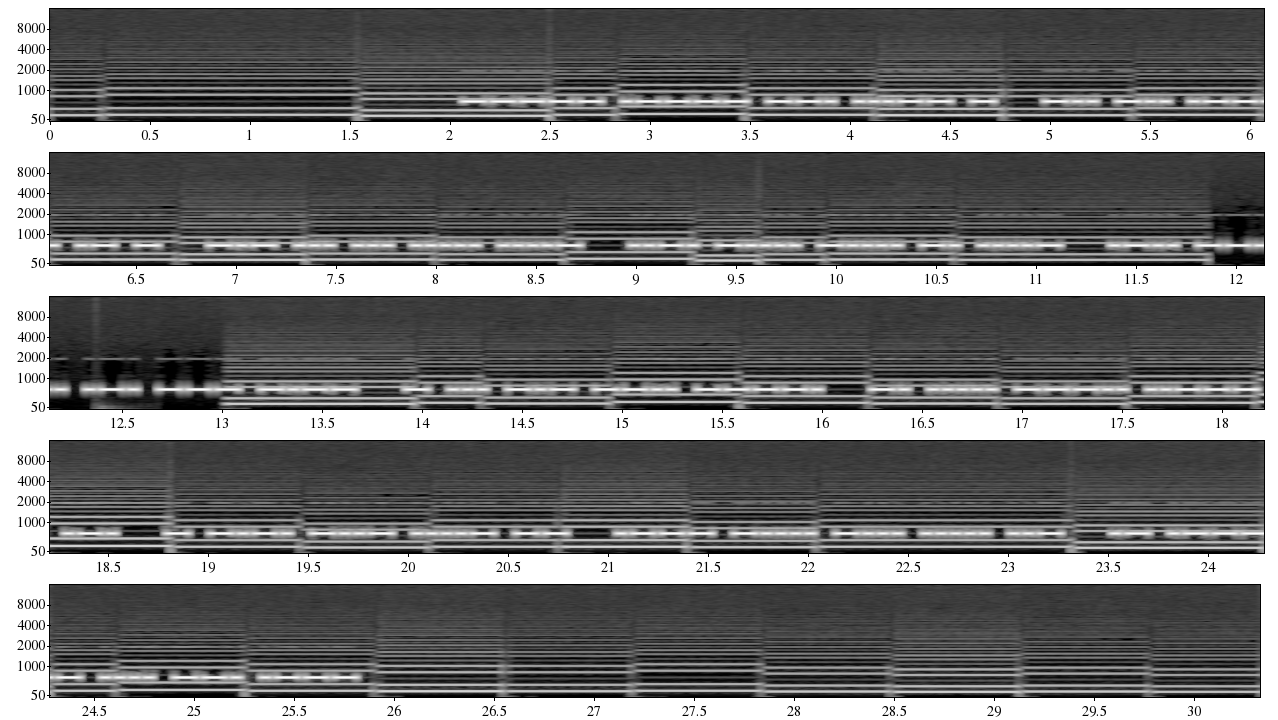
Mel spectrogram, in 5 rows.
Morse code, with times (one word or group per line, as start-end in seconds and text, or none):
2.1-4.7 01G3T
5.0-6.6 DDPAT
6.9-8.7 KSS54
9.0-11.1 F66N4
11.4-13.7 LZROY
13.9-16.0 TSKZ9
16.2-18.5 N582R
18.8-20.8 TCX4M
21.0-23.3 J6B5U
23.5-25.8 A1HGJ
